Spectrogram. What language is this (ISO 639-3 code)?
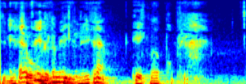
dan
